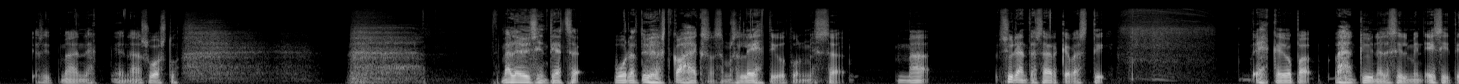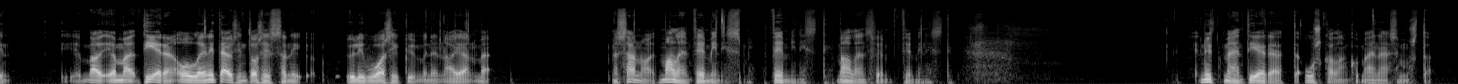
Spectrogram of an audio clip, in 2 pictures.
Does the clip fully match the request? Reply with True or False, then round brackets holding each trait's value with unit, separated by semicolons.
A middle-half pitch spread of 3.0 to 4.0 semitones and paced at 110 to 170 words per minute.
True (3.5 semitones; 115 wpm)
